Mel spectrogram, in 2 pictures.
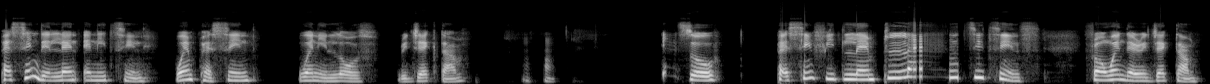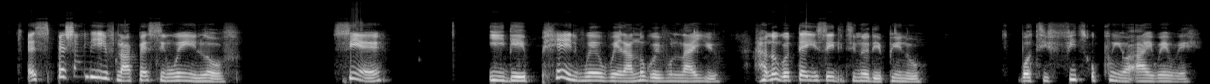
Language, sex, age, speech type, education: Nigerian Pidgin, female, 46-60, spontaneous, tertiary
